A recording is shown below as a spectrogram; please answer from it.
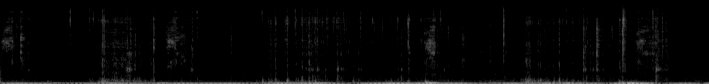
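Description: A solid rectangular beige bar of dry soap, held in hand, is carved with a metal utility blade, and long curls are scraped off. Crisp, dry scraping and crumbly crunching strokes repeat in close succession, with bright brittle crackle over a low, dull rumble.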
